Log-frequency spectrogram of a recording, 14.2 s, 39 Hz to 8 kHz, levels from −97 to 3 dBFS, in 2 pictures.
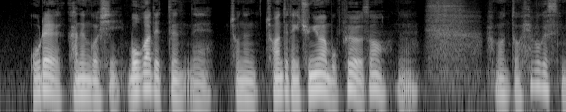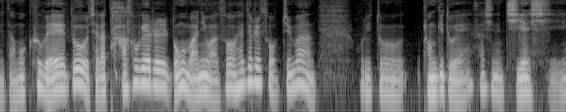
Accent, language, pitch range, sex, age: native, Korean, 90-125 Hz, male, 40-59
